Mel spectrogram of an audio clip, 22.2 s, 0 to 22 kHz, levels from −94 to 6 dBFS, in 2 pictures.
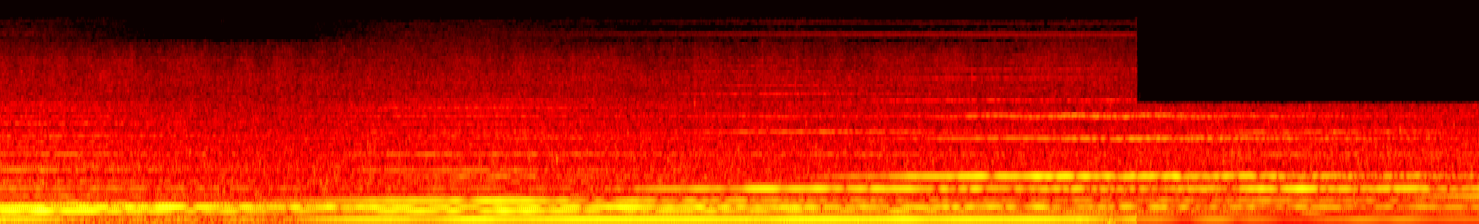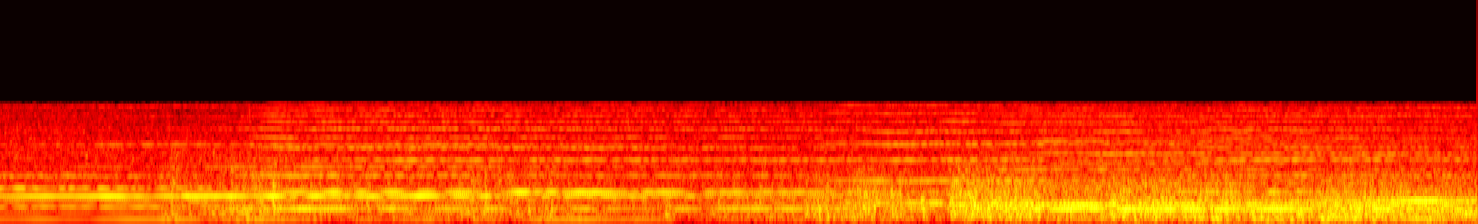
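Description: From 8.53 s to the end, the audio abruptly loses everything above 3.2 kHz and turns dull, with no gap at the change, an unchanged level and a faint new noise floor. This pattern likely comes from the input switching to a poorer device.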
